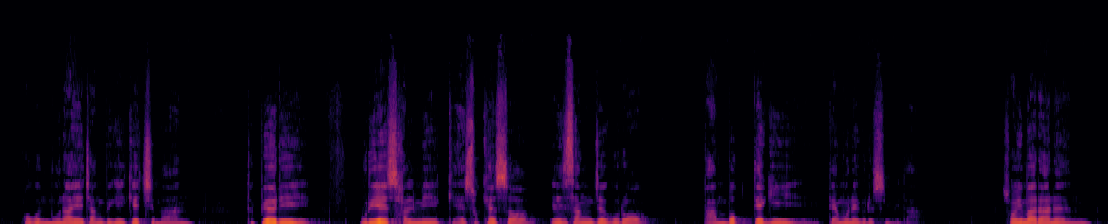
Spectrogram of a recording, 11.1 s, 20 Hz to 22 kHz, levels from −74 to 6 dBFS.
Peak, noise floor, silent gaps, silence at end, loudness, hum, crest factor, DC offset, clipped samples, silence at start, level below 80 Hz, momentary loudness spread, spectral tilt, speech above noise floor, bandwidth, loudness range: -14 dBFS; -68 dBFS; none; 0.2 s; -34 LUFS; none; 20 dB; under 0.1%; under 0.1%; 0.25 s; -70 dBFS; 15 LU; -5 dB/octave; 35 dB; 19 kHz; 6 LU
